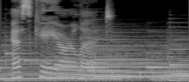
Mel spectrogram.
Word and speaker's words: Scarlett: Number of syllables, 2. Ranking popularity, 42. Pronunciation, escarlate. Simple meaning, rich cloth, brilliant, vivid red hue.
